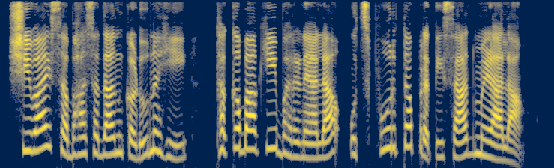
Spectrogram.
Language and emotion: Marathi, neutral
